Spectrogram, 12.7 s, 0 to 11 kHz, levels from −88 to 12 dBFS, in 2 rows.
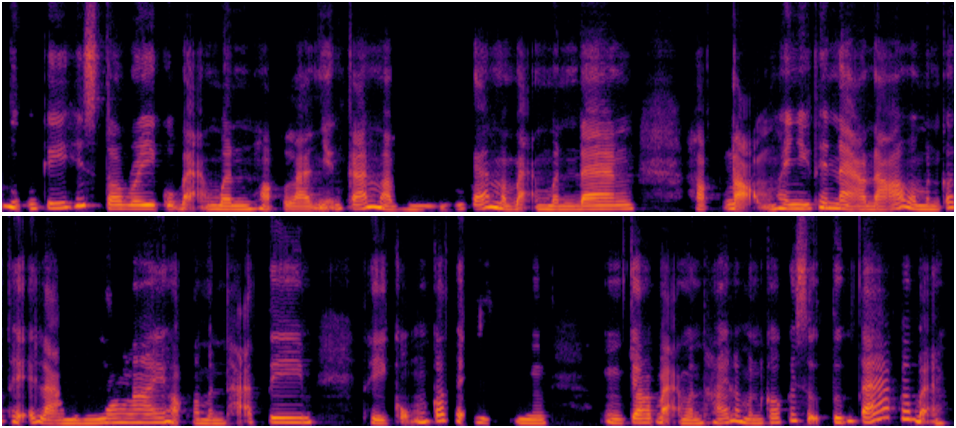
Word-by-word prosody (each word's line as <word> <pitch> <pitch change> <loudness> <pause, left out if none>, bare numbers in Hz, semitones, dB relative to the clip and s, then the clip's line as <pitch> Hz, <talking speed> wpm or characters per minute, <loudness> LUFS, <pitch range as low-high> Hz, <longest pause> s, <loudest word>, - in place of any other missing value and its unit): những 280 -8 +1
cái 250 +2 -1
history 205 - +3
của 195 - -2
bạn 195 - -3
mình 185 0 +2
hoặc 215 - -3
là 160 -1 +1
những 205 - -3
cái 280 - +1
mà 295 -10 +6
mình 175 -1 -6
những 205 - -10
cái 210 - +1
mà 280 -3 +6
bạn 190 - -3
mình 175 0 -1
đang 195 +2 +4 0.4
hoạt - - -6
động - - +1
hay 230 -2 +2
như 210 -1 +2
thế 275 - +2
nào 215 -8 +2
đó 170 0 +1
mà - - +2
mình 185 -2 -1
có 275 - -2
thể 275 - -1
là - - +1
mình 180 +2 0 0.3
like 230 +2 0
hoặc 280 - 0
là - - -4
mình 175 -1 -2
thả - - -6
tim 230 0 +3 0.4
thì 185 -6 -1
cũng 250 +8 -2
có 310 - +3
thể, 310 - +2 0.3
ừm, 195 - +1
ừm, 185 0 +1 0.4
ừm, 205 -3 -1
cho 215 +2 +3
bạn 220 -4 -1
mình 180 0 -1
thấy 195 - -4
là 300 - +2
mình 195 -6 0
có 225 - -2
cái 320 +7 -4
sự 445 +8 -2
tương 295 - +1
tác 460 +11 +2
á 405 - +3
bạn. - - +1
210 Hz, 270 wpm, -23 LUFS, 185-260 Hz, 0.4 s, mà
